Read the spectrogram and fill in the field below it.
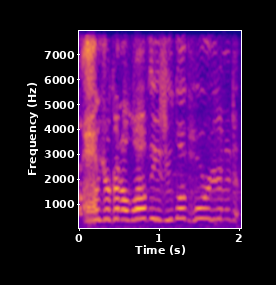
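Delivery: put-on excited kids. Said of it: "my nieces and nephews are like".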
